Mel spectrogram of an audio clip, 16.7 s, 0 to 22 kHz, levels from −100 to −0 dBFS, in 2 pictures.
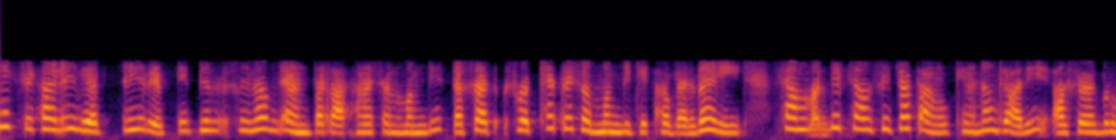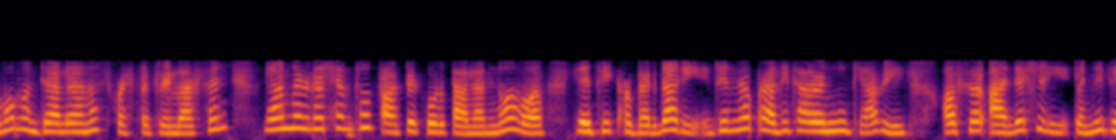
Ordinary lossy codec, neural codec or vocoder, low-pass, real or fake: none; codec, 16 kHz, 0.5 kbps, FreqCodec, larger model; 3.6 kHz; fake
